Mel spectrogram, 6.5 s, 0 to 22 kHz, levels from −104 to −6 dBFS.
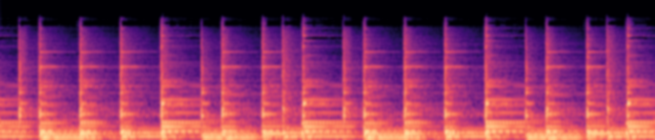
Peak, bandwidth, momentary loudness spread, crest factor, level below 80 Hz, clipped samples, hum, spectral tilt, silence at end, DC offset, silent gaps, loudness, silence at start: -2 dBFS; 11 kHz; 3 LU; 14 dB; -28 dBFS; under 0.1%; none; -7 dB/octave; 0 s; under 0.1%; none; -18 LUFS; 0 s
